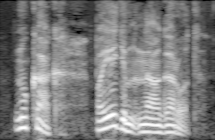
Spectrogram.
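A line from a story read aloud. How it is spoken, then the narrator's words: Quiet question. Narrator (Russian): тихо спросила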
